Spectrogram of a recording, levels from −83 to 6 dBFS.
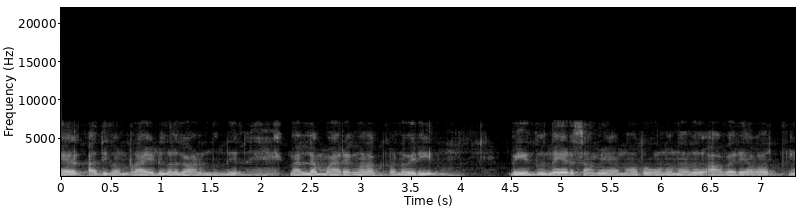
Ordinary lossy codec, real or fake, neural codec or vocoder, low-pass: none; fake; codec, 16 kHz, 4.8 kbps, FACodec; 7.2 kHz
